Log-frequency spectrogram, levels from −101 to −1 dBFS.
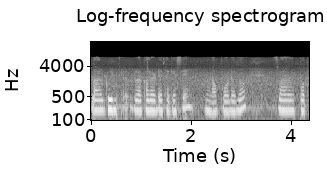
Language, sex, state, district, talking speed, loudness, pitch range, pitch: Nagamese, female, Nagaland, Dimapur, 135 wpm, -18 LUFS, 190-230 Hz, 195 Hz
